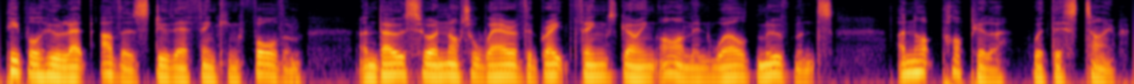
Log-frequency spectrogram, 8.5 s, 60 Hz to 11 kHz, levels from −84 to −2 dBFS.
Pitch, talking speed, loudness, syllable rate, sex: 95 Hz, 210 wpm, -18 LUFS, 5.9 syllables/s, male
